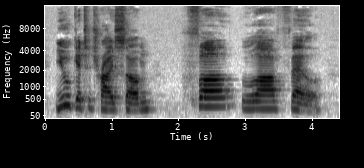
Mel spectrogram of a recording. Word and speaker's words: falafel: Falafel.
